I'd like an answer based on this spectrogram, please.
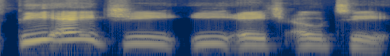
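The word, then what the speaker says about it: Bagehot: Hey, wait, can somebody please, Burning Beard, would you please look up how do you pronounce Bagot? It's Baghot.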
